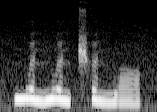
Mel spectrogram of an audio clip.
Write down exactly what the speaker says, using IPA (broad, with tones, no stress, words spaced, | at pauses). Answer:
mwə˥˨nn̪wə˥˨nʈ͡ʂʰə˥˨n n̪wɔ˨˩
